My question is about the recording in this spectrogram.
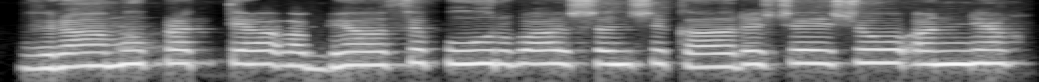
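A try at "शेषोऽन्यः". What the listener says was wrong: शेषो अन्य नहीं बोलेंगे, इसको शेषोन्य बोलेंगे जी। आपने हाँ, अगर अन्य बोलना है फिर शेष प्लस अन्य बोलेंगे। अन्य है, ठीक है, और इकट्ठा बोलेंगे तो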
